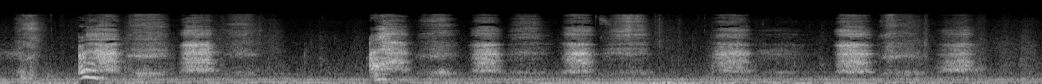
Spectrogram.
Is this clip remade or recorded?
recorded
